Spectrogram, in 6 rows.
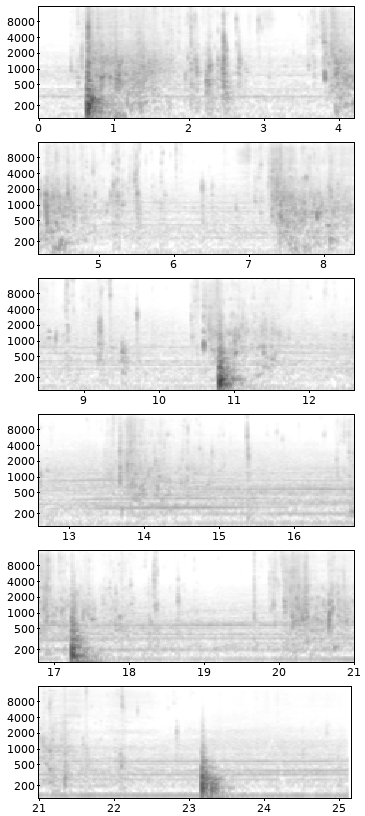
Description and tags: Paddle In Rowboat
recorded at Schuyler Lake near Minden, Ontario
recorded on a SONY PCM D50 in XY pattern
